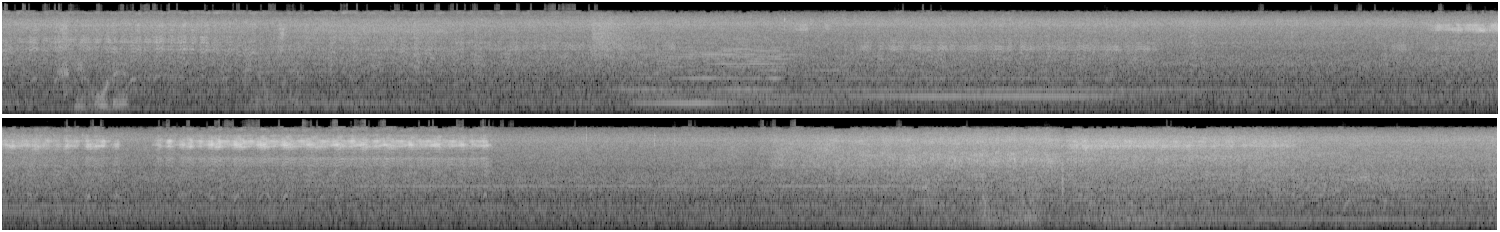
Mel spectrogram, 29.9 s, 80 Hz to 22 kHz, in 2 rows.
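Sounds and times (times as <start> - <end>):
high-pitched rhythmic chatter: 0.0 - 5.6
cnc router whirring hum: 0.0 - 29.9.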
